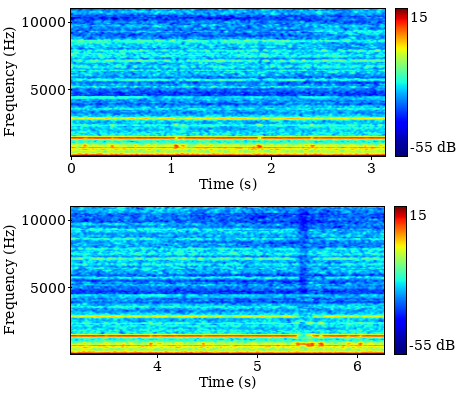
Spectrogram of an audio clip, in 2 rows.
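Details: Aeromotive 340 electric fuel pump on a return fuel system making odd noise: steady high whine over deep idle rumble with faint irregular ticking.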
